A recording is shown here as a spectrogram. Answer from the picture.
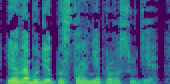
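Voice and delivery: high, loud, ringing declaration; proud resolve. A narrator's reading. Miss Howard vows to stand with justice, proud resolve. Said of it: "Женщина гордо вскинула голову".

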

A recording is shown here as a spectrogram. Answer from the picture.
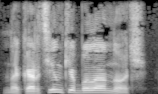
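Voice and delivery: ordinary delivery, nothing marked

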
